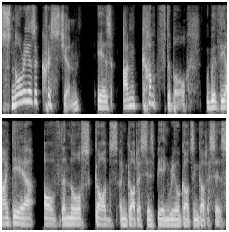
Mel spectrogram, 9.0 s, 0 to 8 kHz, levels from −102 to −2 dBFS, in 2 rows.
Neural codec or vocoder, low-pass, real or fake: none; 7.2 kHz; real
